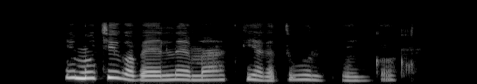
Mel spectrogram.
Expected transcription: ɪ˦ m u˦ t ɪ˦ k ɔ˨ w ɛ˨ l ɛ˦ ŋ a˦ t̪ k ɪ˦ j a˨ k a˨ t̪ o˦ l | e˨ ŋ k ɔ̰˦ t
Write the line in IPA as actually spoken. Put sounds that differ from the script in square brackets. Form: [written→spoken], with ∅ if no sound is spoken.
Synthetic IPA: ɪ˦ m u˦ [t→t͡ʃ] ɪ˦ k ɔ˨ [w→b] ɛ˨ l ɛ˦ [ŋ→m] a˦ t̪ k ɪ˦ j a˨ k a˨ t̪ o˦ l | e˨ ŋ k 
